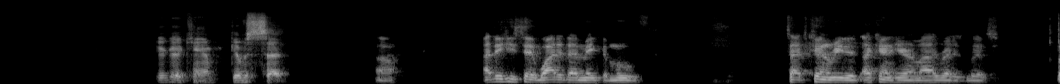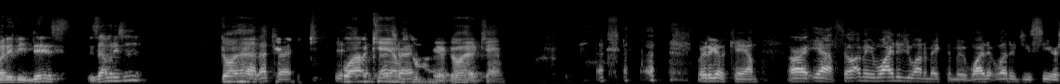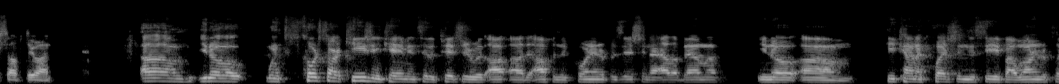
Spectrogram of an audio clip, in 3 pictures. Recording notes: called in for an introductory press conference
